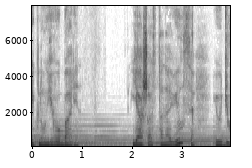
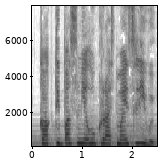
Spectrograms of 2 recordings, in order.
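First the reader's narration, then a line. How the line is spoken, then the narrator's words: Trembling angry shout. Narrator (Russian): дрожа от гнева, закричал он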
